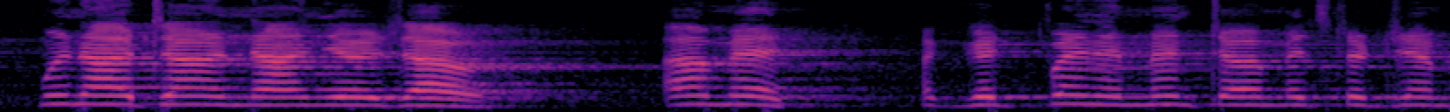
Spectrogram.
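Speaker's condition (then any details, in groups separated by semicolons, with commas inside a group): Cerebral palsy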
